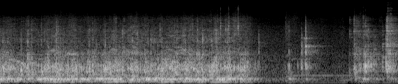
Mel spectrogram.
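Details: Yarn ball winder (ovillador) after the fix, test-winding thread: even light gear whir and steady clicking with no catching or grinding, then it slows and stops; working fine.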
